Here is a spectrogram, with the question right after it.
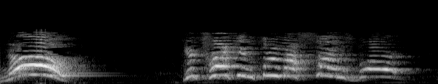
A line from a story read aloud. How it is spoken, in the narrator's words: And the dad got out screaming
